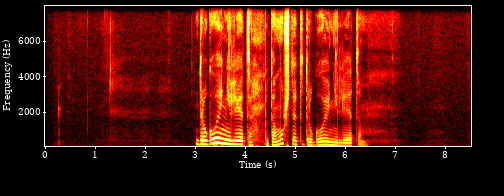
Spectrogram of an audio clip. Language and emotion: Russian, sad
